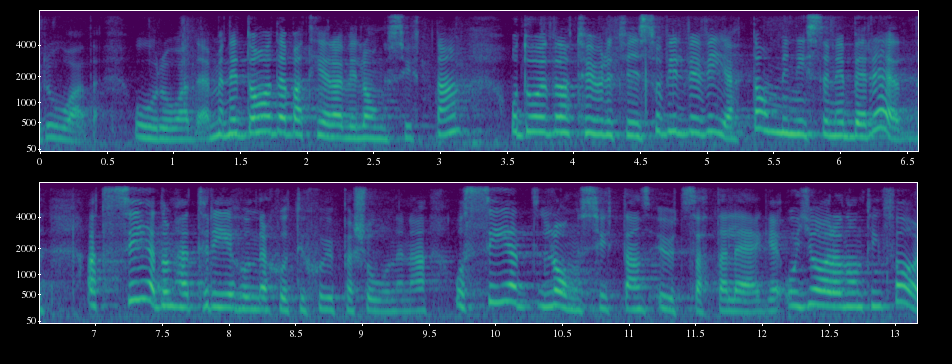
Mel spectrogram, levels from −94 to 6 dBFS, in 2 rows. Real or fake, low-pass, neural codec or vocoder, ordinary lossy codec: real; 7.2 kHz; none; none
